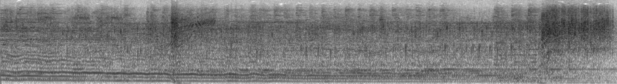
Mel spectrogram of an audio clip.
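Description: Background music from the soundtrack: a held chord that sinks slowly in pitch, with a short noisy burst near the end.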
